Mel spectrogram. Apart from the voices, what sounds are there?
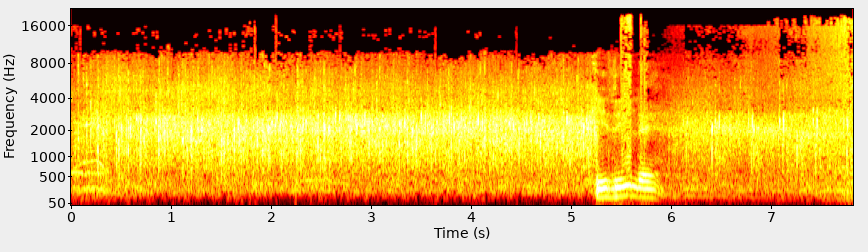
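audience applause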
